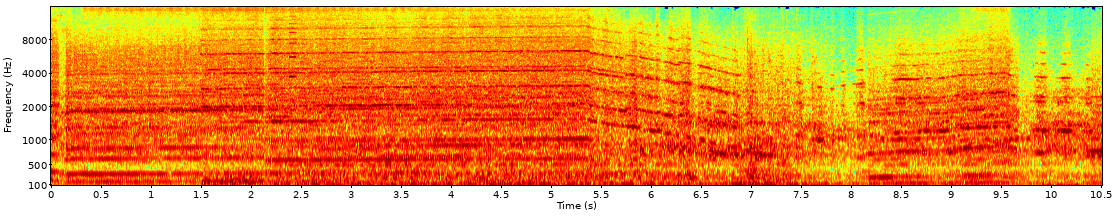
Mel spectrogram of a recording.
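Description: A race car engine roars loudly at high revs.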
